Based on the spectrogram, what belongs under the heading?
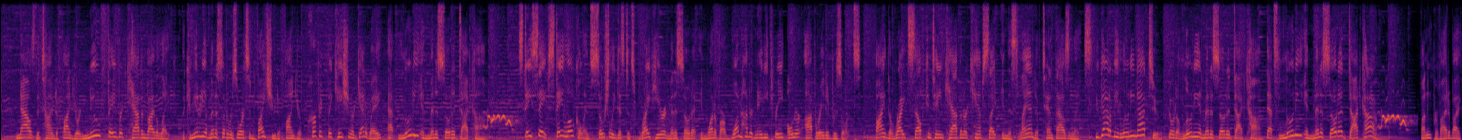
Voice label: Radio Commercial; CMR; BOBFM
